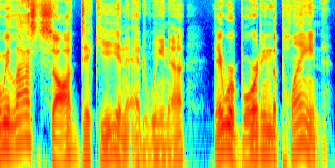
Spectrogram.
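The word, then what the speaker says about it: Edwina: pronunciation in part one I referred to her as Edwin but I have since come to realize that edua is the proper way to say that name so apologies we'll be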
